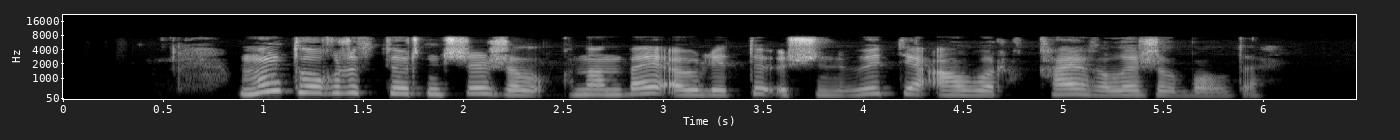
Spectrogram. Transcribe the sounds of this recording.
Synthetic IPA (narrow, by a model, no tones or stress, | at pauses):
məɴt̪ʰo̞ʁəzʒʏz̥t̪ʰɵɾt̪ɪnʃɪʒəlˠqʰʊnɑnbɑjʔæwle̞t̪ɪʔʏʃɪnwɵt̪e̞ʔɑwəɾqʰɑjʁəlˠəʒəlˠbo̞lˠd̪ə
